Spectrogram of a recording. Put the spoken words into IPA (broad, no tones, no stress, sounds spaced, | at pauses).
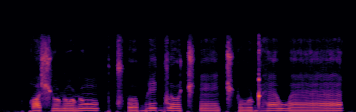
qʷ a ʃ ũ ɳ ũ ɳ ũ | t͡sʼ ʊ b e ɡ l ʊ t͡ʃʼ ẽː t͡ʃʼ u ɖʱ ɛ̃ w ɛ̃ː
